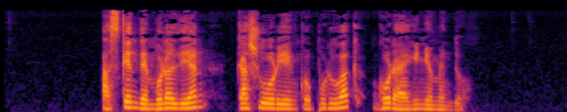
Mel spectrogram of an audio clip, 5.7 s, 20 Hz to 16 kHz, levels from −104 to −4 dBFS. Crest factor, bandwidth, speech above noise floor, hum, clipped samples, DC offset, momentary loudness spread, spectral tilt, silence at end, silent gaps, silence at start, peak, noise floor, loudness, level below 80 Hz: 20 dB; 12 kHz; 54 dB; none; under 0.1%; under 0.1%; 12 LU; -4 dB/octave; 1.05 s; none; 1 s; -6 dBFS; -80 dBFS; -25 LUFS; -64 dBFS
